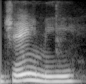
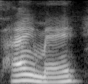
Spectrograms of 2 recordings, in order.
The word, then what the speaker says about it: Jaime: person pronouncing his name calling him Jamie him correcting that person saying it's Jaime and then her going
